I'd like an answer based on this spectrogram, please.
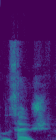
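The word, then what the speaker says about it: Lafourche: And am I saying it right, Lafouche?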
